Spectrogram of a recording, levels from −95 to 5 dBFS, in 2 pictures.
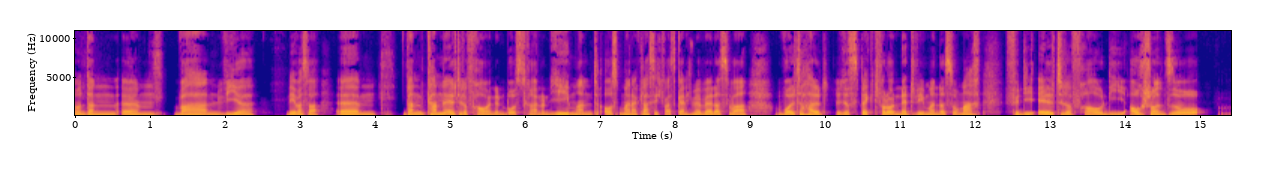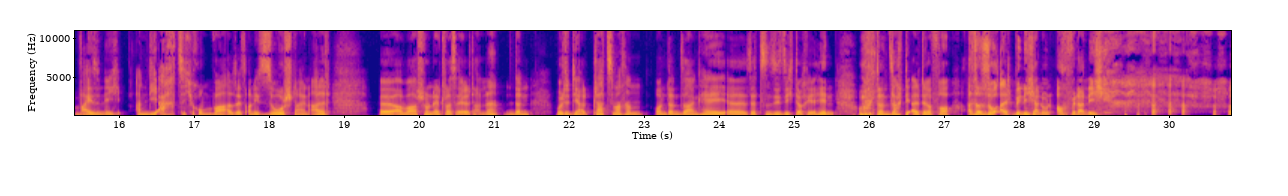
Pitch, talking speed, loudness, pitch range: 100 Hz, 195 wpm, -19 LUFS, 90-120 Hz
